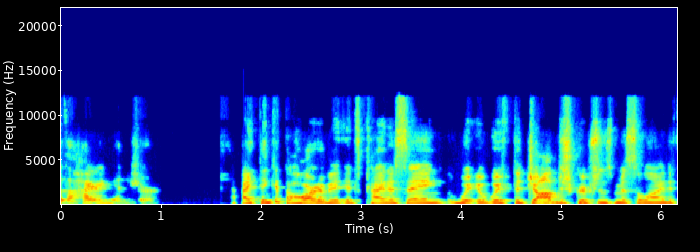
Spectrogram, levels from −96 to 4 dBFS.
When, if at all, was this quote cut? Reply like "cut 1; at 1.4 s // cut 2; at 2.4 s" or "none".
cut 1; at 1.6 s

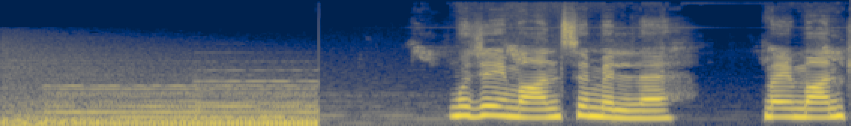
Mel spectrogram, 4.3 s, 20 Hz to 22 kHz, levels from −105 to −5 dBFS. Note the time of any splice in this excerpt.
cut 1; at 1.6 s

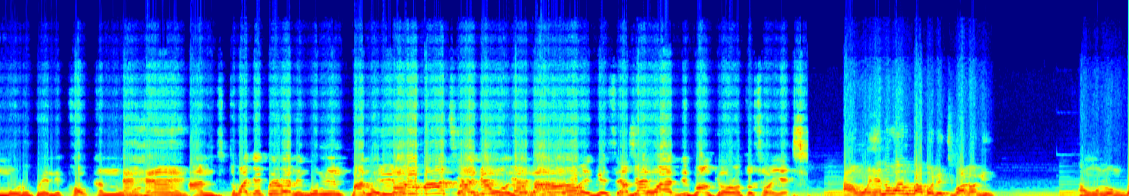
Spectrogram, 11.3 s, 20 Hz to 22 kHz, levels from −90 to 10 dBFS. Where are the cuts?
cut 1; at 8.1 s

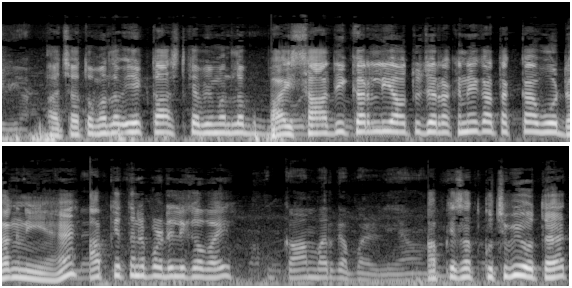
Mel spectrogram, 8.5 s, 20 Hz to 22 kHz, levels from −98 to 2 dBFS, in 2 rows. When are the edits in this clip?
cut 1; at 1.9 s // cut 2; at 4.9 s // cut 3; at 7.3 s

